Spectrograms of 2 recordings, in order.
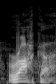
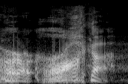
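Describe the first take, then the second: First: Said in the usual way. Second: Raka drawn out slowly and spat like hawking phlegm. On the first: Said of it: "raka is this word that's supposed to insinuate spitting". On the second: Shown as a demonstration. Preacher demonstrating raka as a spit, slow and spat. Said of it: "raka would be the sound".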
